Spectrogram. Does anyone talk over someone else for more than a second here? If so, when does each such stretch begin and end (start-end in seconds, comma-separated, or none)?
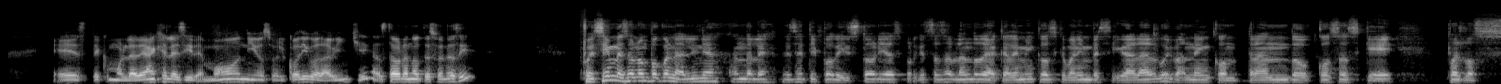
none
